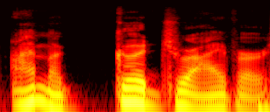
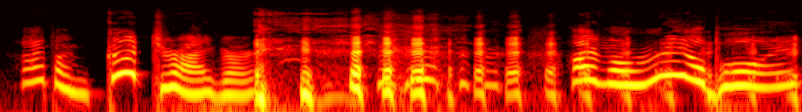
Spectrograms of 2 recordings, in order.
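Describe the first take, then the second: First: Said in the usual way. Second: High, squeaky little cartoon voice; Jiminy Cricket voice. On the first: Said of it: "I'm a good driver" sticker". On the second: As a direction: chirp it like a tiny cartoon cricket. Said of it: "bizarrely good Jiminy Cricket impression".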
